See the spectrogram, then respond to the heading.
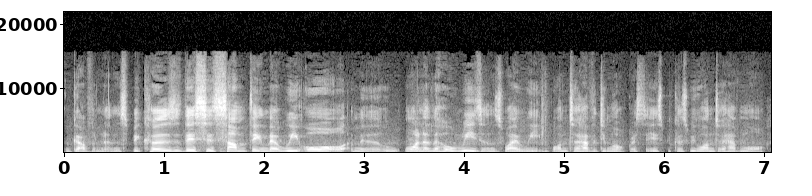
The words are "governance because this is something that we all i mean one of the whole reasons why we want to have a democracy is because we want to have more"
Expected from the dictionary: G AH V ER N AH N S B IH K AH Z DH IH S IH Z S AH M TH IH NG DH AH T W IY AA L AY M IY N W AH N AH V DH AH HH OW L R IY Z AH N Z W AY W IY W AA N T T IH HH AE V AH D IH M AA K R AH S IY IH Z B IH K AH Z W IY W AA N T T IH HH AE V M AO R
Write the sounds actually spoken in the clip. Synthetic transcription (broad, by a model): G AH V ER N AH N S B IH K AH Z DH IH S IH Z S AH M TH IH NG DH AH T W IY AA L AY M IY N W AH N AH V DH AH HH OW L R IY Z AH N Z W AY W IY W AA N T T IH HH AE V AH D IH M AA K R AH S IY IH Z B IH K AH Z W IY W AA N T T IH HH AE V M AO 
